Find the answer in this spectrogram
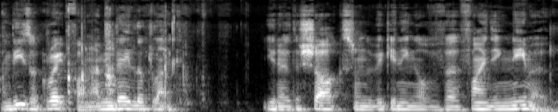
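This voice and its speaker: A man's voice: fairly low pitch, little pitch movement, moderate pace, gravelly, background noise. A man casually showing off his painted miniatures, rambling and self-deprecating. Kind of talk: casual hobby show-and-tell.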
